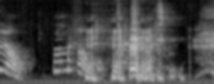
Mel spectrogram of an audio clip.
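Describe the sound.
A person vocally imitates the mewing of baby alligators just after they hatch from their eggs, producing a short series of high, wavering, squeaky chirps with sliding pitch, fairly loud.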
